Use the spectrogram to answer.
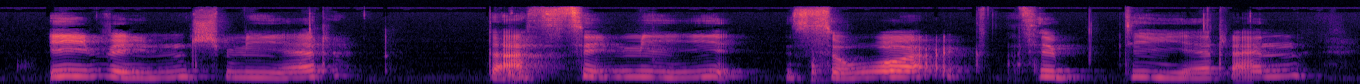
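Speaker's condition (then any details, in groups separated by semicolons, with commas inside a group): Multiple sclerosis; autoimmune disease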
